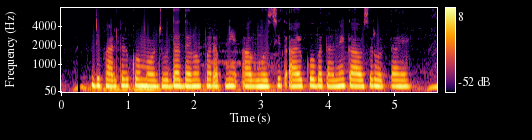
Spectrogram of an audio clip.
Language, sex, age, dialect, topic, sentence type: Hindi, female, 18-24, Awadhi Bundeli, banking, statement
